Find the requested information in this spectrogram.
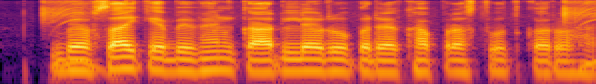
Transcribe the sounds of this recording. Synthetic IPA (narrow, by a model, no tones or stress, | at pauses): ʋjəwsaːjkebɪbʱɪnːkaɾleɾuːpɾekʰapɾəst̪ut̪kəɾoɦɛ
